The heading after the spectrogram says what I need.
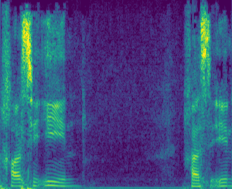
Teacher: خاسئين هذه همزة مكسورة وبعدها ياء لا يحذفها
